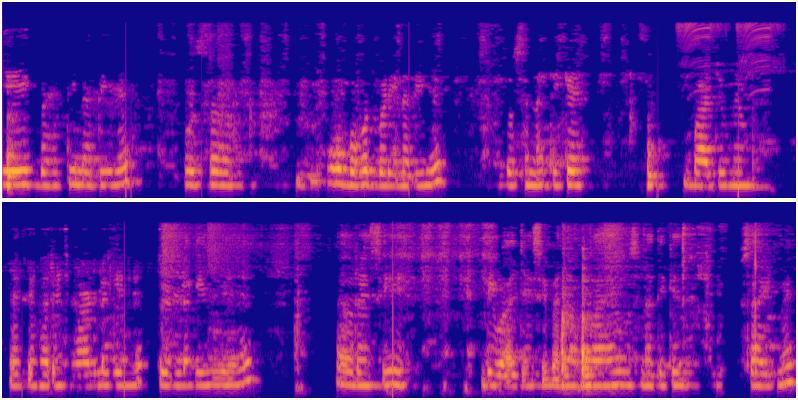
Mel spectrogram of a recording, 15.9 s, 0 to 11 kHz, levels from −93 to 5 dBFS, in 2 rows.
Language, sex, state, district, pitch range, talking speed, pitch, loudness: Hindi, female, Maharashtra, Nagpur, 215-235 Hz, 150 wpm, 220 Hz, -26 LUFS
